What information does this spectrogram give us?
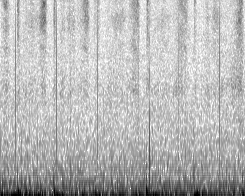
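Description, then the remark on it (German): Fingers rub together, making a quiet, dry rustling with several soft scratchy strokes at an uneven rhythm, imitating the sound of wind blowing through bamboo. No one speaks. “Das ist das Geräusch, das ich mache, wenn ich meine Finger so aneinander reibe.”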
